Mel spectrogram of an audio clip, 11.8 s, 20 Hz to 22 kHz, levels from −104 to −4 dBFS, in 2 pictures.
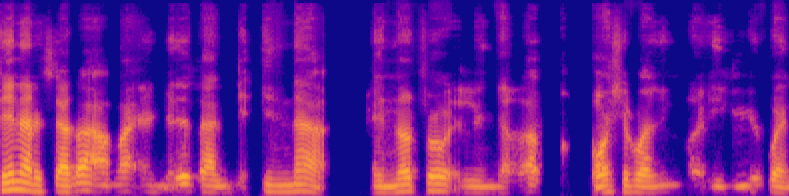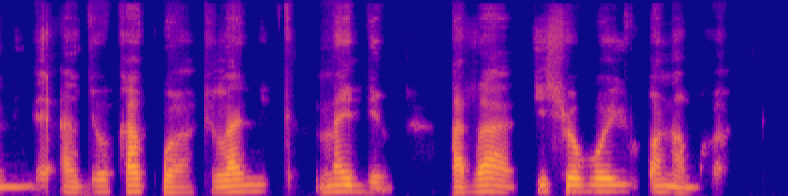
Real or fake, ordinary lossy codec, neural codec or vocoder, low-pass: fake; none; codec, 44.1 kHz, 2.6 kbps, SNAC; none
